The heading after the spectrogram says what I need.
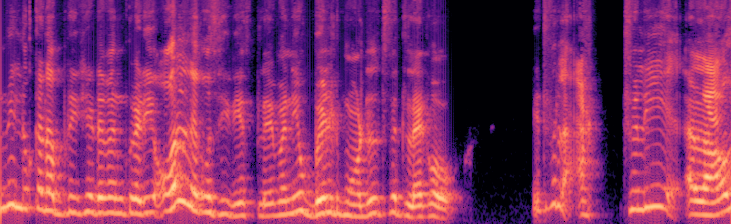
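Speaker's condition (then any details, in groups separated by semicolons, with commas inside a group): Cerebral palsy; present from birth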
